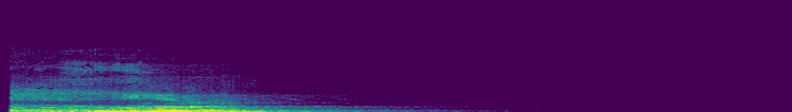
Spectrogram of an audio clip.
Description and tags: Monster Growl
growl, dog, monster, growling, Monster-growl, scary, spooky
